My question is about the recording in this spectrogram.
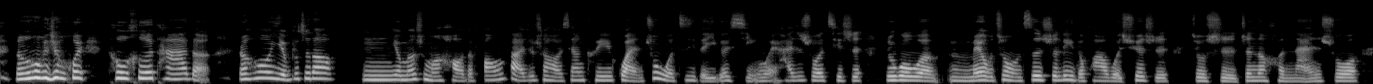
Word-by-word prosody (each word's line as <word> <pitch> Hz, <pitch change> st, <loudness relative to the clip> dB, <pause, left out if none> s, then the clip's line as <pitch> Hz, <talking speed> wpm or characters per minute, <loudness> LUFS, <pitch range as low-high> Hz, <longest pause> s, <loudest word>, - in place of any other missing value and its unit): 然 250 Hz, +1 st, +6 dB
后 290 Hz, +3 st, +11 dB
我 300 Hz, -, +10 dB
就 285 Hz, +1 st, +8 dB
会 295 Hz, +1 st, +4 dB, 0.2 s
偷 285 Hz, -1 st, +5 dB
喝 285 Hz, +1 st, +4 dB
他 255 Hz, -3 st, 0 dB
的。 220 Hz, -5 st, -3 dB, 0.2 s
然 245 Hz, 0 st, +1 dB
后 290 Hz, +2 st, +3 dB
也 245 Hz, -5 st, +3 dB
不 235 Hz, -, -5 dB
知 275 Hz, +1 st, -1 dB
道， 265 Hz, -2 st, +3 dB, 0.2 s
嗯， 210 Hz, 0 st, +1 dB
有 215 Hz, -, +1 dB
没 210 Hz, +1 st, 0 dB
有 235 Hz, -, +1 dB
什 235 Hz, -, -4 dB
么 190 Hz, -3 st, -2 dB
好 185 Hz, -2 st, -3 dB
的 170 Hz, -, -9 dB
方 205 Hz, +7 st, -4 dB
法， 185 Hz, -, -1 dB
就 190 Hz, +2 st, -9 dB
是 195 Hz, -, -9 dB
好 180 Hz, -3 st, -3 dB
像 195 Hz, +3 st, -7 dB
可 195 Hz, 0 st, -9 dB
以 190 Hz, 0 st, -2 dB
管 175 Hz, -6 st, -1 dB
住 280 Hz, -, -1 dB
我 180 Hz, -, -1 dB
自 195 Hz, +4 st, -13 dB
己 190 Hz, -, -6 dB
的 -, -, -7 dB
一 145 Hz, -, -4 dB
个 180 Hz, -, -6 dB
行 165 Hz, -3 st, -10 dB
为， 160 Hz, -, -7 dB
还 175 Hz, +1 st, -9 dB
是 185 Hz, -, -8 dB
说 185 Hz, -2 st, -2 dB
其 180 Hz, 0 st, -8 dB
实 175 Hz, 0 st, -7 dB, 0.2 s
如 195 Hz, 0 st, +2 dB
果 195 Hz, -1 st, +6 dB
我 170 Hz, -4 st, +2 dB
没 175 Hz, 0 st, -3 dB
有 195 Hz, 0 st, +3 dB
这 175 Hz, -, -6 dB
种 190 Hz, -5 st, -1 dB
自 205 Hz, +4 st, +2 dB
制 200 Hz, 0 st, -3 dB
力 205 Hz, +1 st, -1 dB
的 160 Hz, -, -4 dB
话， 165 Hz, 0 st, -5 dB
我 160 Hz, -, -3 dB
确 190 Hz, -2 st, -4 dB
实 150 Hz, -4 st, -7 dB, 0.2 s
就 165 Hz, -2 st, -3 dB
是 155 Hz, -2 st, -5 dB
真 170 Hz, +3 st, -4 dB
的 175 Hz, 0 st, -1 dB
很 155 Hz, -3 st, -8 dB
难 145 Hz, +1 st, -5 dB
说， 160 Hz, 0 st, -1 dB
190 Hz, 295 characters per minute, -23 LUFS, 170-230 Hz, 0.2 s, 后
